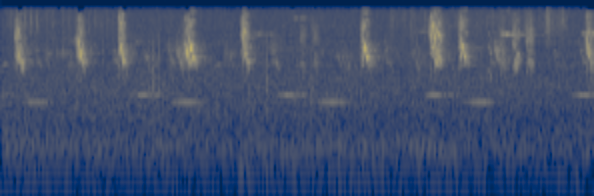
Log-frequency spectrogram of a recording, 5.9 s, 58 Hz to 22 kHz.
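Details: Sparrows, an adult with its chick, recorded on 18 May 2018: short, bright chirps at irregular intervals of roughly half a second to a second, over a steady low background hum with faint tonal beeps.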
